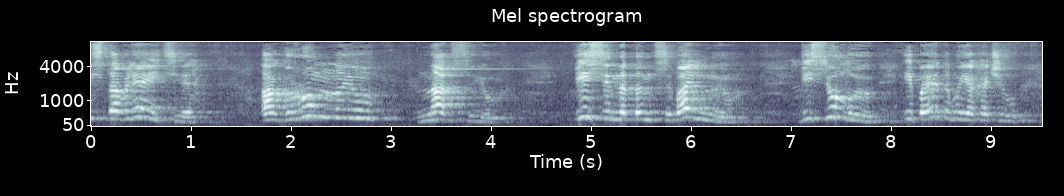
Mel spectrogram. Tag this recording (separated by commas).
Speech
